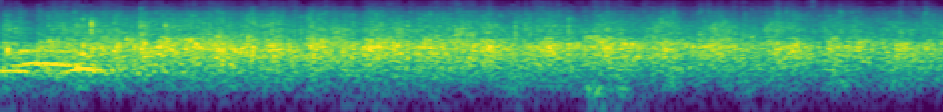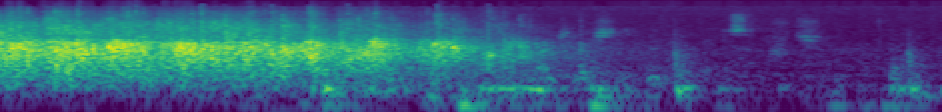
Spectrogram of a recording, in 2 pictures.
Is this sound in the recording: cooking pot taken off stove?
no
